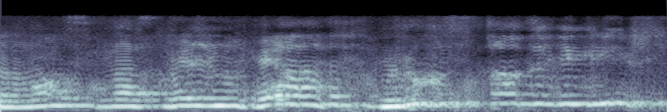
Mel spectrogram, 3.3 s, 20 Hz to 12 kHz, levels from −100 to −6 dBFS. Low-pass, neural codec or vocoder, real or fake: 7.2 kHz; codec, 16 kHz, 2 kbps, FreqCodec, smaller model; fake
